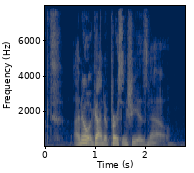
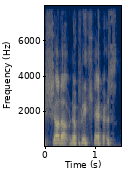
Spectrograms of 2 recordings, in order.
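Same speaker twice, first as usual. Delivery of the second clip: louder, higher mock chat voice; mock dismissive; 5 semitones higher, 6 dB louder than usual. Streamer imitating chat telling him to shut up, loud. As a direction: bark it like a bored crowd. Voicing chat's dismissive reaction.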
